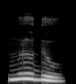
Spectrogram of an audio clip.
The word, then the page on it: ಮೃದು: mřdu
